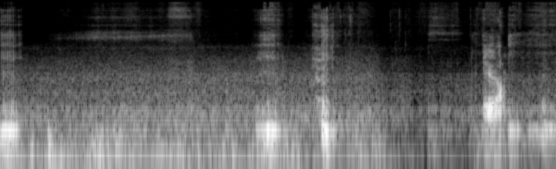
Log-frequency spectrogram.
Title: How an American bully snoring while sleeping 💤 just like a pig 🐽 #dogs #puppy #shorts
